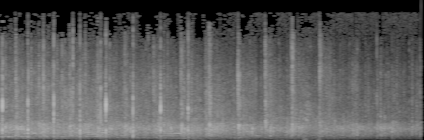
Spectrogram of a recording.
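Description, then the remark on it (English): An audience claps in praise of God, steadily for several seconds, a dense, overlapping patter of many hands at an even volume, with faint voices mixed in underneath. “Clap your hands, lift your voice, magnify God.”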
